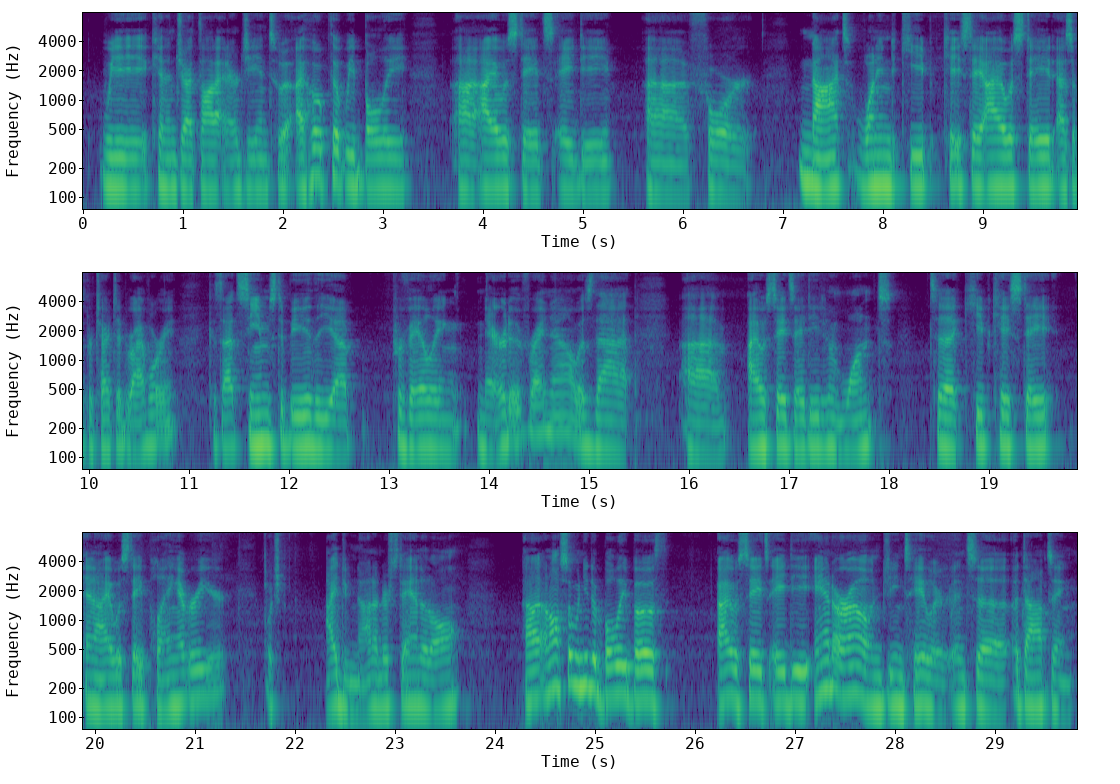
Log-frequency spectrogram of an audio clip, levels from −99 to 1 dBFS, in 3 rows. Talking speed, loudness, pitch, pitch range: 170 wpm, -33 LUFS, 130 Hz, 125-135 Hz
